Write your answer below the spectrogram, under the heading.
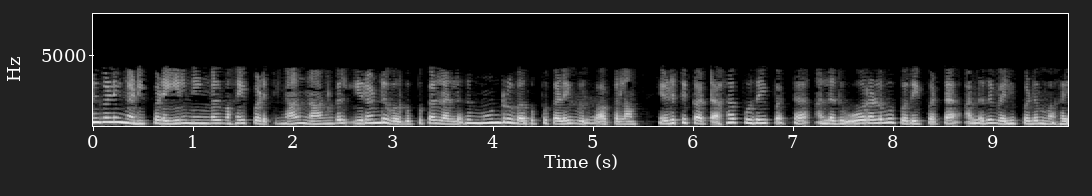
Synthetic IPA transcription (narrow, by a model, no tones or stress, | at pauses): nɯɣɐɭɐɪnɐɽɪpːɐɽɐjɪlniːŋɡɐɭʋɐɣɐɪpːɐɽɯt̪ːɪnaːlnaːnɡɐɭʔɪɾɐɳɖɯʋɐɣɯpːɯɣɐɭɐlːɐðɯmuːndrɯʋɐɣɯpːɯɣɐɭɐɪʊɾʊʋaːkɐlaːm | ɛɽɯt̪ːɯkːaːʈːaːɣɐpʊðɐɪpːɐʈːɐʔɐlːɐðɯoːɾɐɭɐʋɯpʊðɐɪpːɐʈːɐʔɐ̰lːɐðɯʋɛɭɪpːɐɽɯmʋɐɣɐɪ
